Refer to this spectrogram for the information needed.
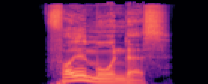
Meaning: genitive singular of Vollmond
- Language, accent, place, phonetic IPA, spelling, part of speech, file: German, Germany, Berlin, [ˈfɔlˌmoːndəs], Vollmondes, noun, De-Vollmondes.ogg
